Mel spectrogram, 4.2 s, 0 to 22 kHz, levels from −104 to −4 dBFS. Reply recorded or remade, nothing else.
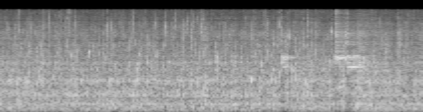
recorded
